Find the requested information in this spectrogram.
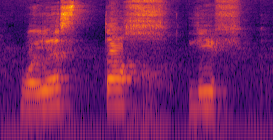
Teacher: تا کو آپ نے باریک رکھنا ہے، خو کو پر کرنا ہے، یستخلف فا پر ہمس ہوگا۔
